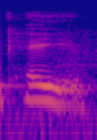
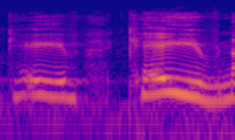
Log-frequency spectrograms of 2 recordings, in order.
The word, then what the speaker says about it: Kyiv: And please, if you heard Zelensky, he pronounces Kyiv, not Kyiv. – Yeah. – They right. all say Kyiv. Even the news journalists say Kyiv. It's not. Stop it. That's the Russians.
